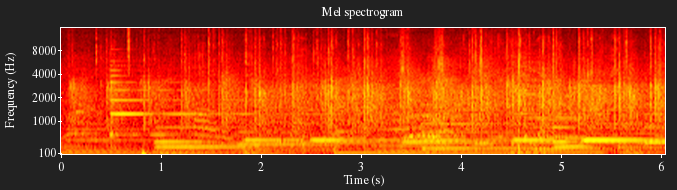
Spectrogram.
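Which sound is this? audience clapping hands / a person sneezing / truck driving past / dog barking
audience clapping hands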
